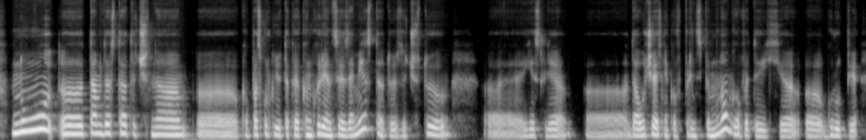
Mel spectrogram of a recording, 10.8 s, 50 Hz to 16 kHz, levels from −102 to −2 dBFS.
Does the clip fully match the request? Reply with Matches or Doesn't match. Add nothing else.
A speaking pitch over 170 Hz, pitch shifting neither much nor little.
Matches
